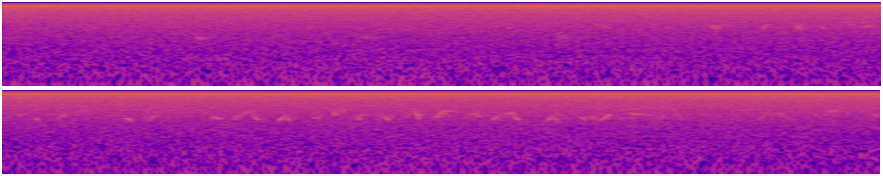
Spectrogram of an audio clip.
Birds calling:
House Finch (Haemorhous mexicanus)

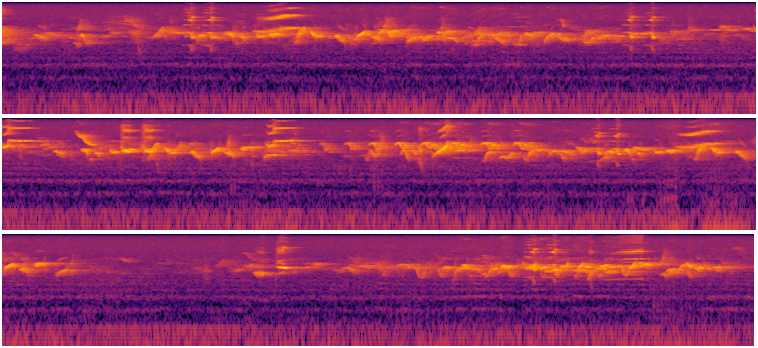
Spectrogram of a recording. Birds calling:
Red-billed Leiothrix (Leiothrix lutea), Hawaii Akepa (Loxops coccineus), Iiwi (Drepanis coccinea)

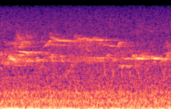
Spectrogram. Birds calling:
Iiwi (Drepanis coccinea)

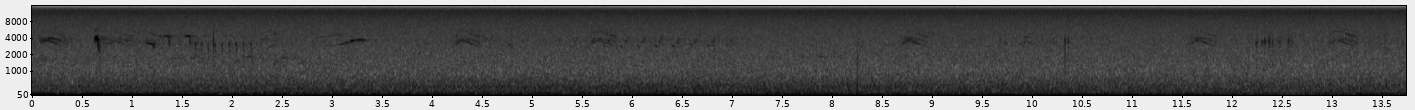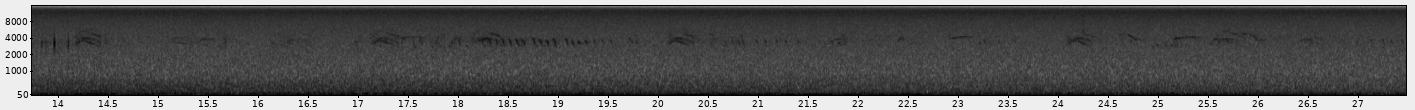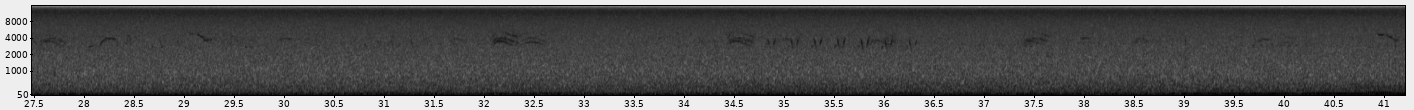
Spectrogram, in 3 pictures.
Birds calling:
Warbling White-eye (Zosterops japonicus), Hawaii Amakihi (Chlorodrepanis virens)

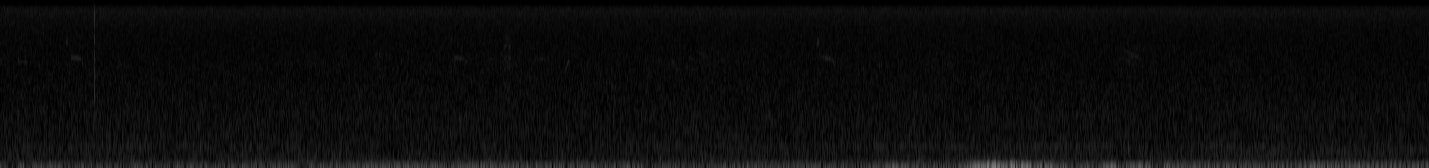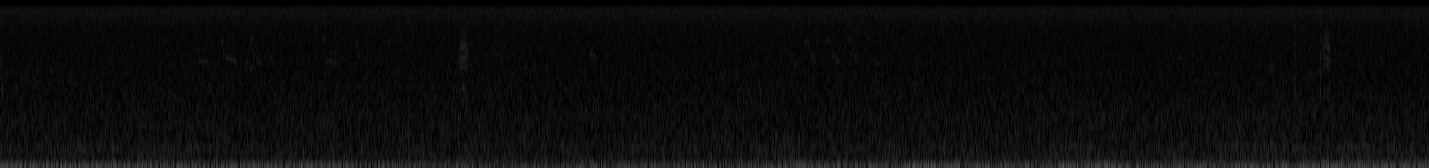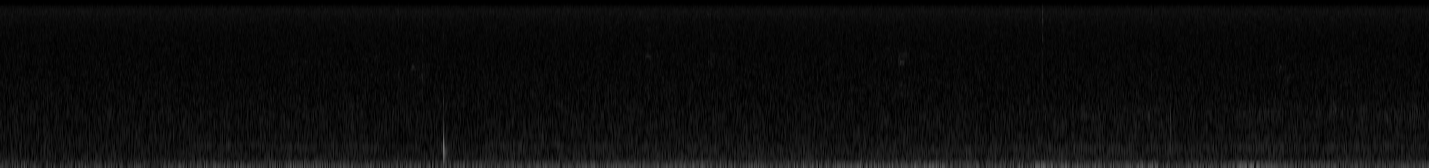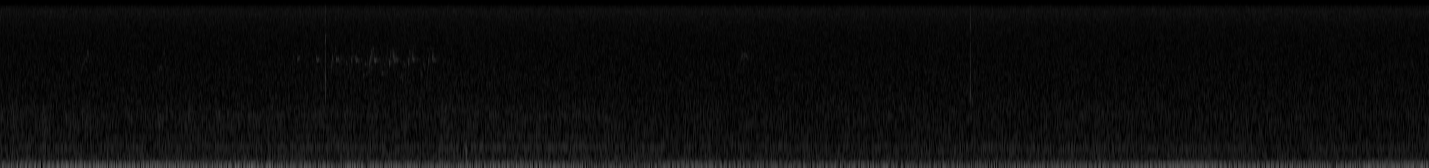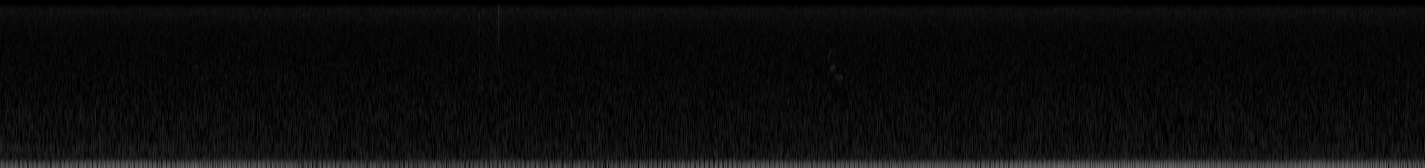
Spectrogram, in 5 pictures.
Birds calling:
House Finch (Haemorhous mexicanus), Warbling White-eye (Zosterops japonicus), Hawaii Amakihi (Chlorodrepanis virens)

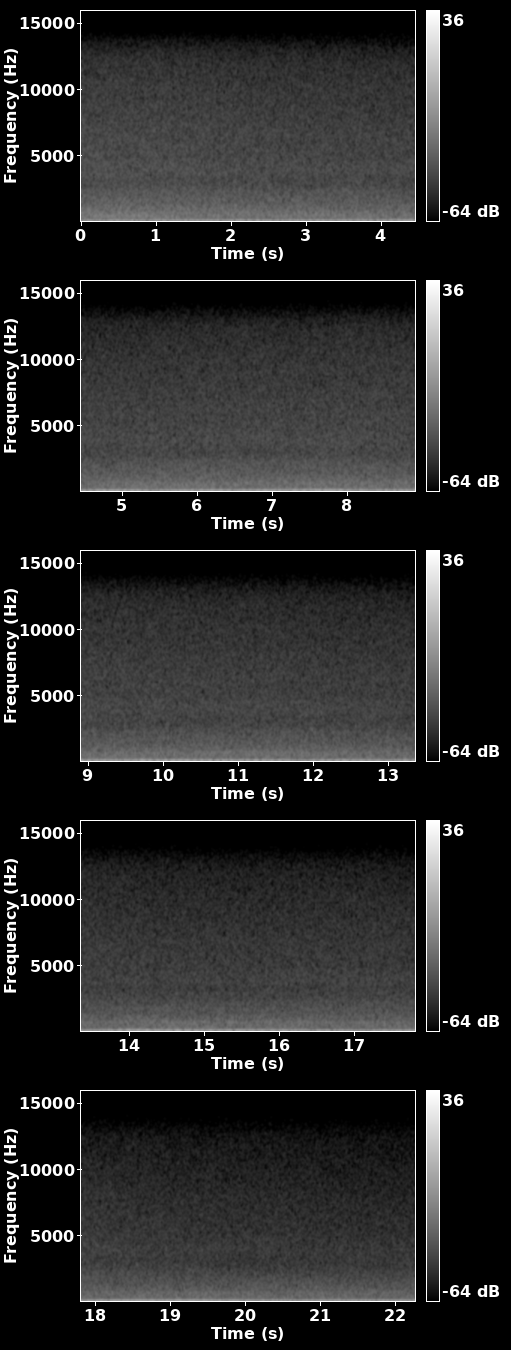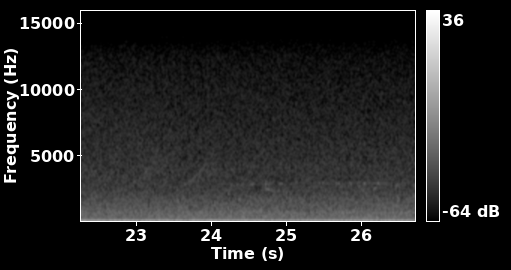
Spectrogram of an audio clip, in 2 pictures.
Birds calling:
Northern Cardinal (Cardinalis cardinalis)

